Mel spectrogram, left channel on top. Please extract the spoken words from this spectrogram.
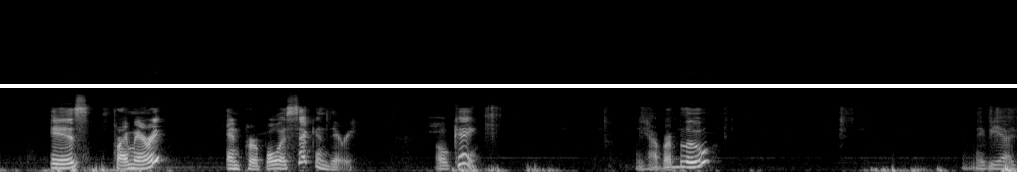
is primary and purple is secondary. Okay. We have our blue. Maybe I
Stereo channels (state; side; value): silent; left; 62 dB below the other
